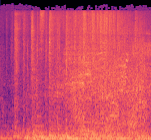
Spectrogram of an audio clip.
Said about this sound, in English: As the truck explodes into a massive ball of flames, Beck calmly walks away from it.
